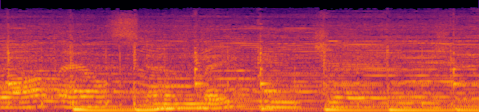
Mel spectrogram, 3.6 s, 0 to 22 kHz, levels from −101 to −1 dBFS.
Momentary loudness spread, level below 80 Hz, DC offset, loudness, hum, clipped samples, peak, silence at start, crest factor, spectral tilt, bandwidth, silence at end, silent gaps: 3 LU; -34 dBFS; 0.2%; -20 LUFS; none; under 0.1%; -6 dBFS; 0 s; 14 dB; -5.5 dB/octave; 15.5 kHz; 0 s; none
